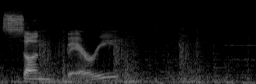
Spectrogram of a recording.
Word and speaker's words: Sunbury: But like, it's actually pronounced Sunberry. As in like the fruit.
